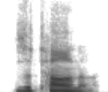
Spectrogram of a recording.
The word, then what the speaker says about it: Zatanna: spelled it I think you spelled it right but you said Zatanna yeah Savannah it's a Tana that's how you say it that is it's a Tana yeah it's not it's a Tana whatever anyways the potato is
